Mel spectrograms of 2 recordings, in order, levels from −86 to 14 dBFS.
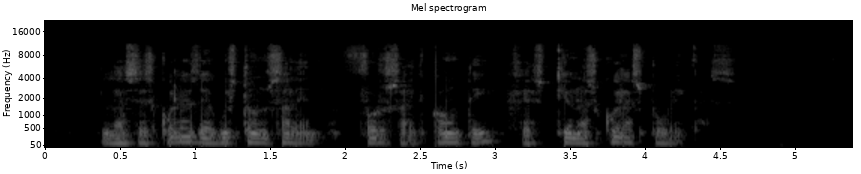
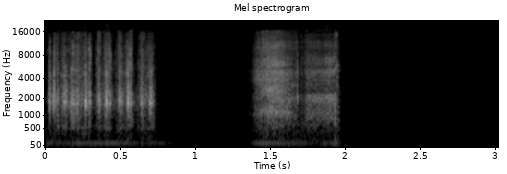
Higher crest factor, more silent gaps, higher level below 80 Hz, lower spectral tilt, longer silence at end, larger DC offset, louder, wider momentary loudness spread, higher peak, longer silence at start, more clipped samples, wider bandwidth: about the same, 24 dB vs 26 dB; second, none vs 0.85-1.36 s; first, -74 dBFS vs -88 dBFS; first, -3 dB/octave vs 3.5 dB/octave; second, 0.75 s vs 1.05 s; neither; second, -52 LUFS vs -34 LUFS; first, 12 LU vs 9 LU; second, -30 dBFS vs -14 dBFS; first, 0.4 s vs 0.05 s; neither; second, 11.5 kHz vs over 20 kHz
